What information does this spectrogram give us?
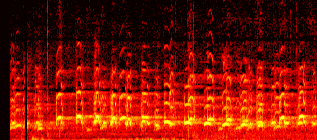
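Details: Red-legged seriemas singing in the Serra da Mantiqueira: a loud, steady series of yelping, honk-like notes, about three per second, with rich overtones and some notes bending downward, over faint low thumps.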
